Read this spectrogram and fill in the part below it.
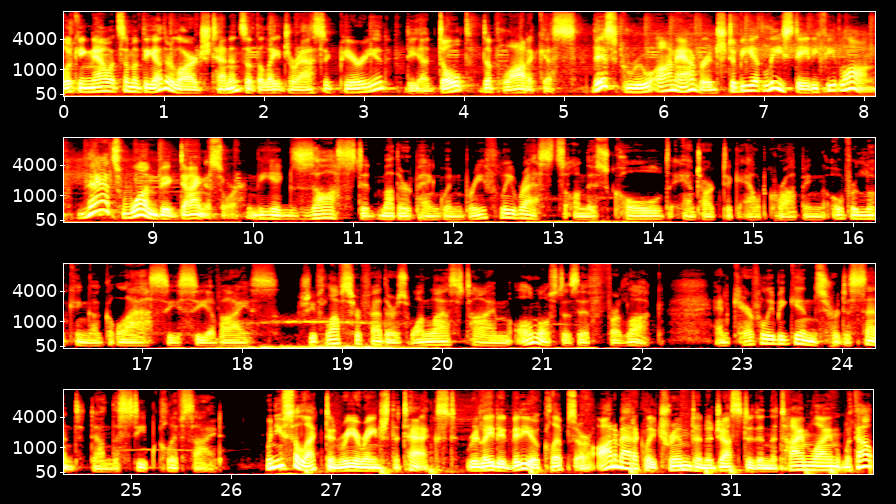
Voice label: vo narration; voiceover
